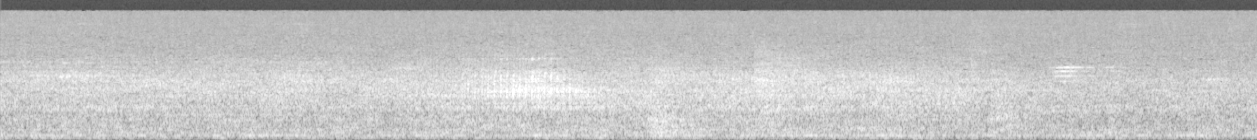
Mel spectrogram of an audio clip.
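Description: Faint construction noise from outside, a steady noisy wash that swells twice in the middle and fades again, over a low steady hum.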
